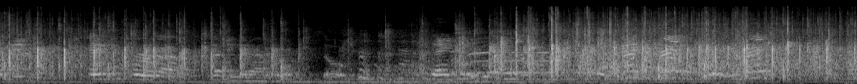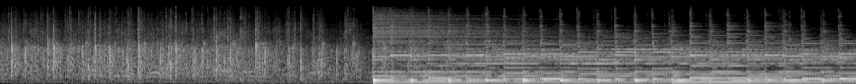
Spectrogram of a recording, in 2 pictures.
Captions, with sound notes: Thank you for letting me get out of here early. (applause) Thank you for having me. (applause) (upbeat music)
